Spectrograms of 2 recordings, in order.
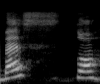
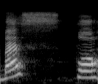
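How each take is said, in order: No difference in how they are said.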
